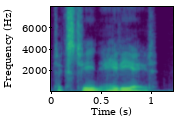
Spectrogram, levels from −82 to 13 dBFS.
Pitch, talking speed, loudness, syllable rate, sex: 105 Hz, 145 wpm, -14 LUFS, 5.0 syllables/s, male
